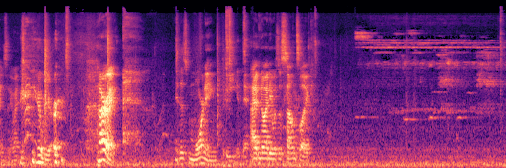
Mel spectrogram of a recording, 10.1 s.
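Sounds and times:
speech: 0.3s - 2.6s, 3.5s - 6.4s
birds chirping outside in the morning: 7.9s - 10.1s.

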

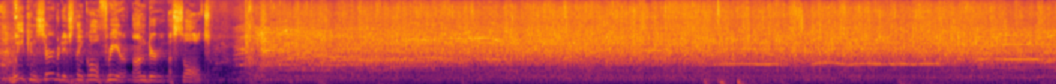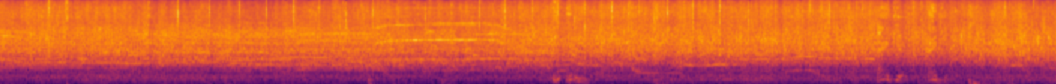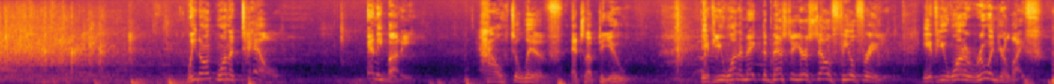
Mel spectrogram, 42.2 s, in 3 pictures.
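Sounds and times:
speech: 0.1s - 3.6s, 31.0s - 31.9s, 33.0s - 33.7s, 34.6s - 36.6s, 37.5s - 42.1s
whoops and cheers: 3.2s - 7.0s, 8.5s - 25.9s, 27.3s - 28.6s
audience applause: 3.2s - 29.9s.

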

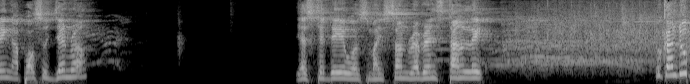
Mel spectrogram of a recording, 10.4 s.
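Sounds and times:
speech: 0.0s - 1.4s, 4.4s - 7.4s, 9.8s - 10.3s
audience applause: 7.5s - 10.3s.

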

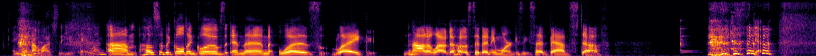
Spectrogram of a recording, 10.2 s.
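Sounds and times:
speech: 0.2s - 7.7s, 8.8s - 10.0s
phone notification chime: 8.5s - 9.3s.

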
